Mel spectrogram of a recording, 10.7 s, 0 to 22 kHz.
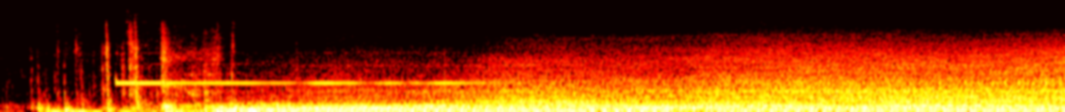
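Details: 1988-98 Chevrolet Silverado 5.7L V8 just after water pump replacement for a drip and 50/50 coolant refill: brief crank, then catches and settles into a steady even idle with no misses or knocks; sounds healthy.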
